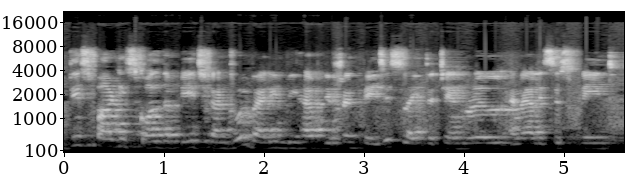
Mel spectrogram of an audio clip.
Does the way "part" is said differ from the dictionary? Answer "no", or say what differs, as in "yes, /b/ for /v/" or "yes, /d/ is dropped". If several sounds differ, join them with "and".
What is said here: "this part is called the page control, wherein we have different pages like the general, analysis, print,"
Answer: no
